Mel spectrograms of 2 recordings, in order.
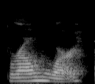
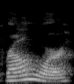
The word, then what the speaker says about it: Braunwarth: Or you could directly just email me too, which is my name, Pam Braunwarth. And Braunwarth is spelled Braunwarth at Gmail.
